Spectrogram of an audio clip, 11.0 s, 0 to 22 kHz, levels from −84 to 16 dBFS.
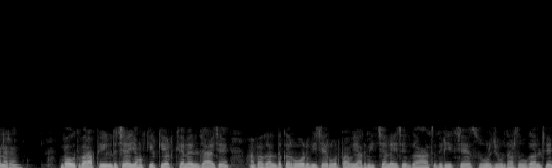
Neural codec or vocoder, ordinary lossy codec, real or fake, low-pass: none; AAC, 24 kbps; real; 5.4 kHz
